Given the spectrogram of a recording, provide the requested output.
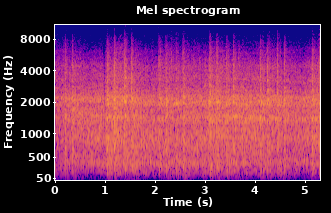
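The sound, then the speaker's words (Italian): A train's wagons roll steadily past on the rails, a loud, continuous rumble with repeated rhythmic clacks as the wheels cross rail joints, without any talking. “Eh insomma, il treno è sempre il treno, eh.”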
